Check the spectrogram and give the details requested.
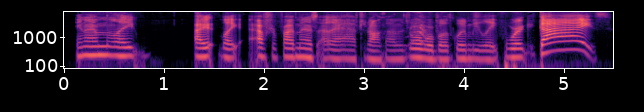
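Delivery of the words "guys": sudden, high, loud yell. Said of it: "I just yelled in the microphone".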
